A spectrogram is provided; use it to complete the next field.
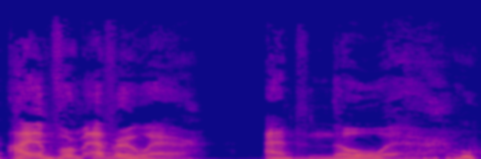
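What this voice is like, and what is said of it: Character voice with unusual accent. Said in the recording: “that interesting accent”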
